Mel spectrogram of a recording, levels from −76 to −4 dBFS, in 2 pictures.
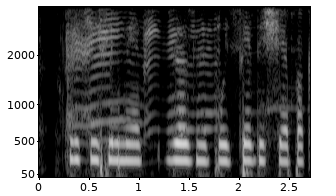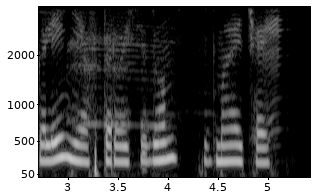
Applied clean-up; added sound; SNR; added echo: neural mask model RNNoise.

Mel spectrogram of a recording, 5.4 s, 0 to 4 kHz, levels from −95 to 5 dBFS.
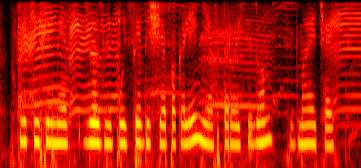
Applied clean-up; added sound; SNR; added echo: none; Livestock, farm animals, working animals; 15 dB; none.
